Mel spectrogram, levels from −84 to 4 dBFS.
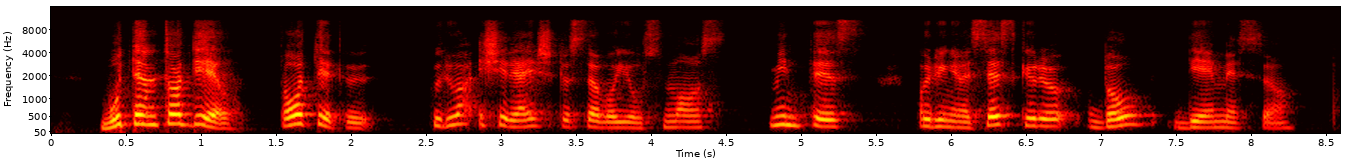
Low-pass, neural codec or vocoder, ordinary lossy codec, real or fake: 10.8 kHz; codec, 16 kHz in and 24 kHz out, 0.8 kbps, FocalCodec, streaming, 65536 codes; MP3, 64 kbps; fake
